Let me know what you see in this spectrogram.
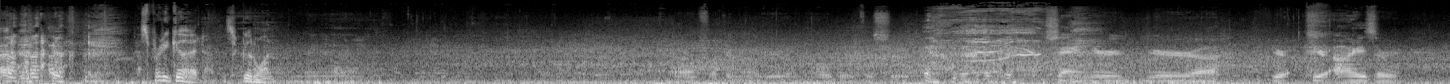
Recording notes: At the fabulous Sunshine Bar in Arlington.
